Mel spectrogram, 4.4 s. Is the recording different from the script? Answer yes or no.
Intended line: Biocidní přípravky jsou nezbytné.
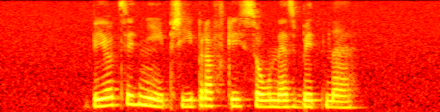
no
